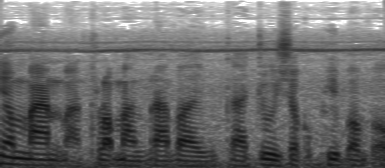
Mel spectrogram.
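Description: A person talking, with a steady high-pitched trill, like an insect's, running underneath.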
